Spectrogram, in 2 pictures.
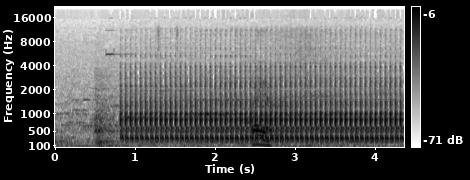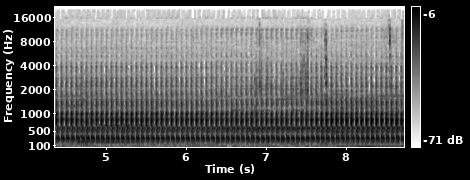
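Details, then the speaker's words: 2012 Chevrolet Spin, owner reports a loose, tinny rattle from the engine: engine off, the canister purge solenoid is driven by a scan tool and clicks crisply and evenly about four times a second, also heard inside the car. Canister purge solenoid clicking. "Esse barulho aí que a gente tá ouvindo lá dentro do carro. Vocês estão vendo? Olha aí. Esse cara aqui que tá fazendo esse barulho."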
